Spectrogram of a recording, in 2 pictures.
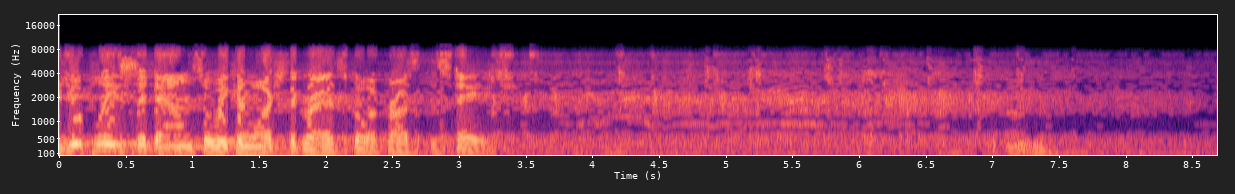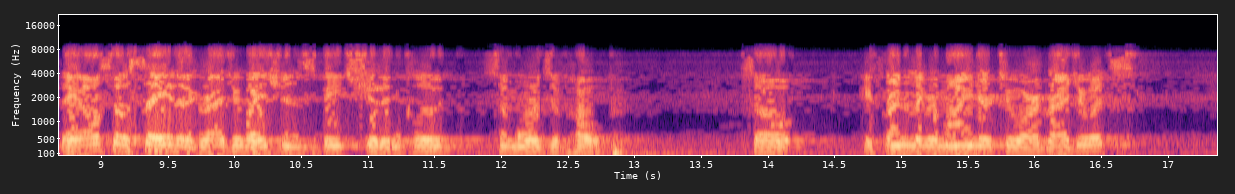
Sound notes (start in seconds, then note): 3.3 crowd cheers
